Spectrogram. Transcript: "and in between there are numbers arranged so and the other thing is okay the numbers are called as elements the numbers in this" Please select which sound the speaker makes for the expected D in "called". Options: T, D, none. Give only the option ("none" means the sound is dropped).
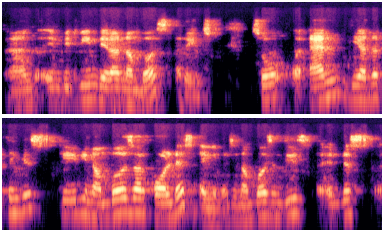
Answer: D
